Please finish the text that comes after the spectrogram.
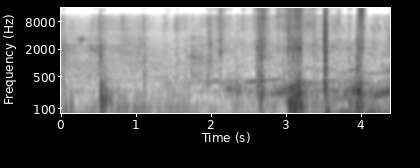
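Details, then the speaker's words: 1993 Mazda RX-7 with replacement 2003 Mazda Protege wiper motor, running on high speed: quick, regular motor whirr, wipers sweeping about twice a second, no grinding or stalling, much faster than stock; normal operation. "It's high speed there. Yeah, much faster than the stock motor. Yep, happy with it."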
